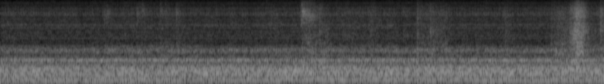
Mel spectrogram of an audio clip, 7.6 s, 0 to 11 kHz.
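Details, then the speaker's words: Lennox Pulse21 furnace (installed 1993) after repaired control board: clicking, then inducer/exhaust fan kicks in with steady even hum and low drone, no rattles or scraping, before blower starts; green light steady, normal startup. "I hear clicking I hear a motor the exhaust fan or something kick in on light is still steady green so that's good"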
